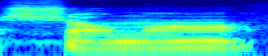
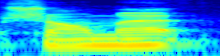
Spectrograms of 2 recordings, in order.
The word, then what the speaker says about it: Chalmette: their armed support during a historic event at shalma plantation i said it wrong yep chalmette that's question number seven it's lafittes yeah and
